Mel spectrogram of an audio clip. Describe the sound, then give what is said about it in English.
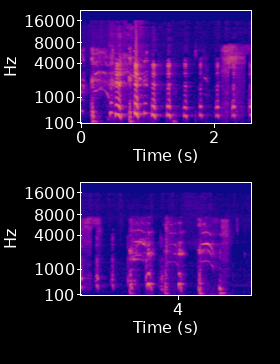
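After laughing too hard, a person breaks into a run of rapid, repeated coughs, a choppy fit of a dozen or so hacks with short wheezy breaths between, blending laughter into coughing. “Sometimes when I laugh too hard, I start coughing.”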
